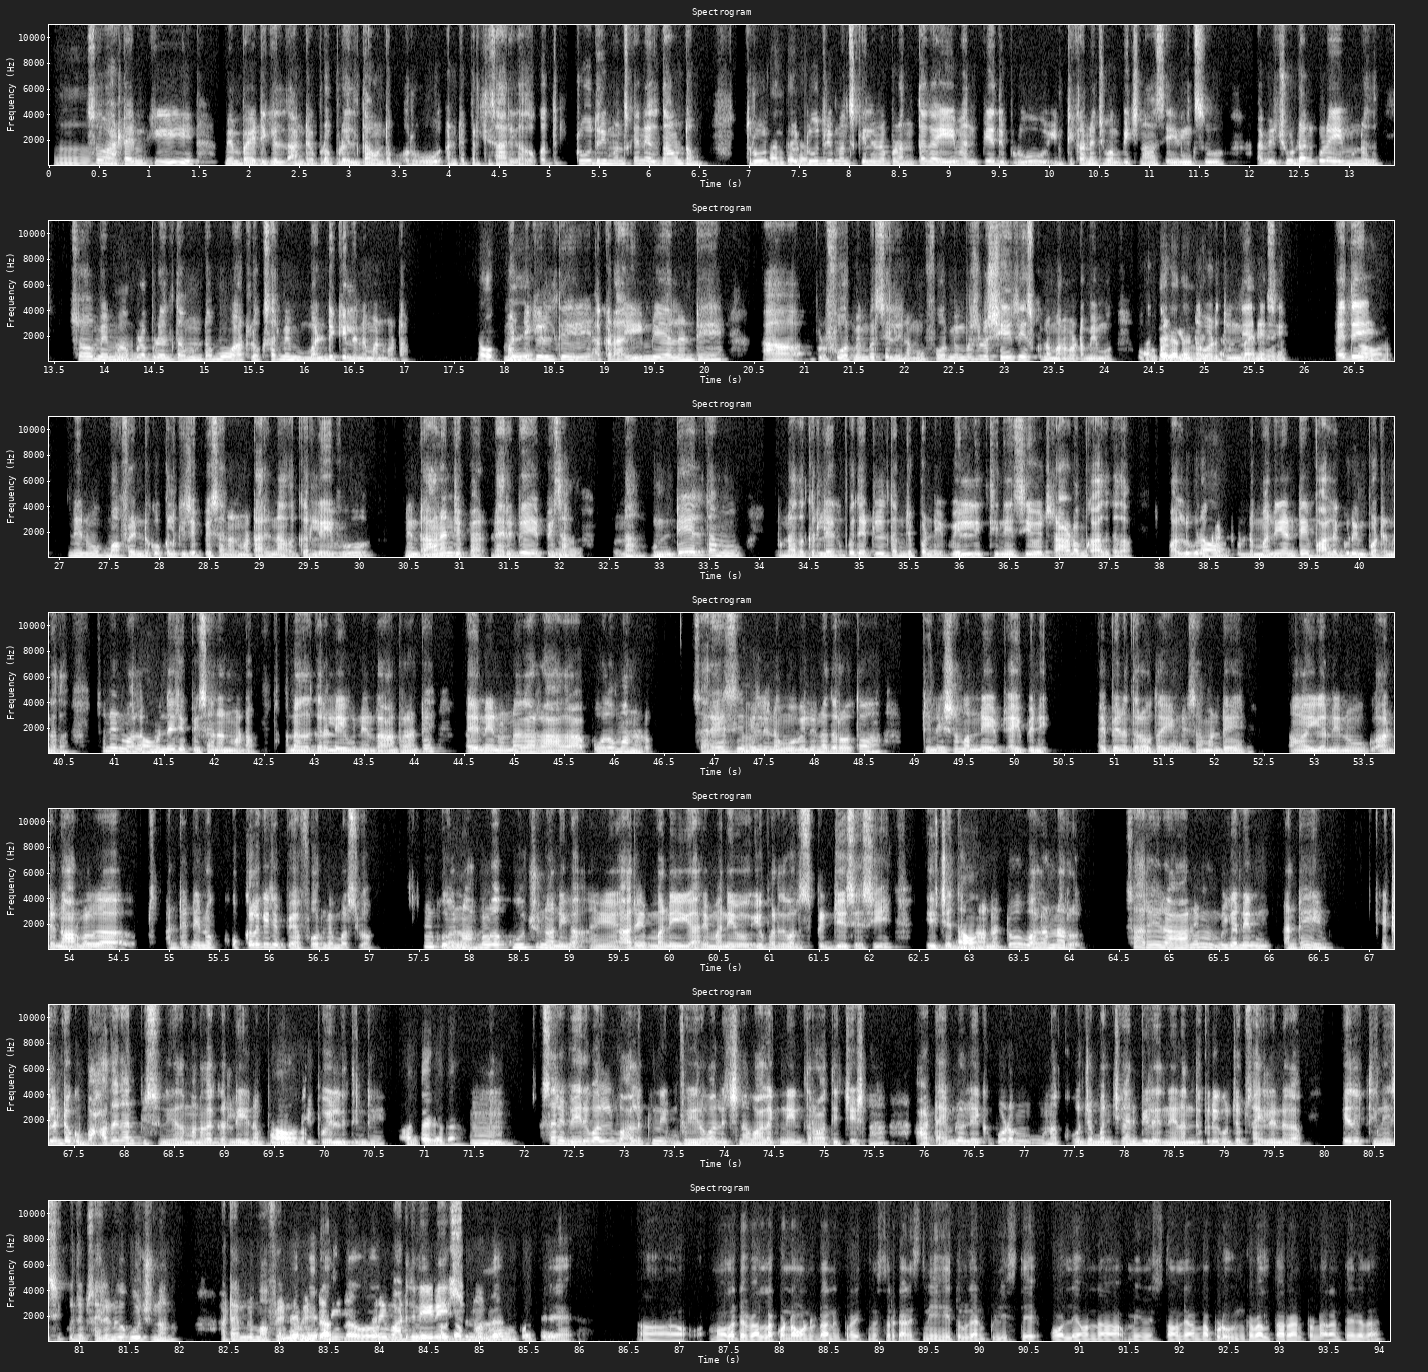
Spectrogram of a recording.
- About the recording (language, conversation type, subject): Telugu, podcast, తక్కువ బడ్జెట్‌లో నిల్వ వ్యవస్థను ఎలా ఏర్పాటు చేసుకోవచ్చు?
- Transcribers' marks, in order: in English: "సో"; in English: "టూ త్రీ మంత్స్‌కైనా"; in English: "టూ త్రీ మంత్స్‌కెళ్ళినప్పుడు"; in English: "సో"; in Arabic: "మండికెళ్ళినామన్నమాట. మండికెళ్తే"; in English: "ఫోర్ మెంబర్స్"; in English: "ఫోర్ మెంబర్స్"; in English: "షేర్"; in English: "ఫ్రెండ్‌కి"; in English: "డైరెక్ట్‌గా"; in English: "మనీ"; in English: "ఇంపార్టెంట్"; in English: "సో"; in English: "నార్మల్‌గా"; lip smack; in English: "ఫోర్ మెంబర్స్‌లో"; other background noise; in English: "నార్మల్‌గా"; in English: "మనీ"; in English: "మనీ"; in English: "స్ప్లిట్"; tapping; in English: "సైలెంట్‌గా"; in English: "సైలెంట్‌గా"; in English: "ఫ్రెండ్"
